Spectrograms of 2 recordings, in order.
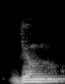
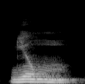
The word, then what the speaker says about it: dùng: Dùng ở đây, dùng ở đây. The O without the hook. Uh-huh. You have to round up your lips. Dùng.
